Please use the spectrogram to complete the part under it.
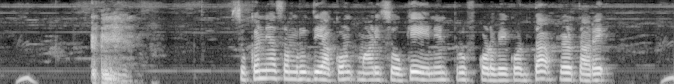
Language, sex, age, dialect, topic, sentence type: Kannada, female, 41-45, Central, banking, question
